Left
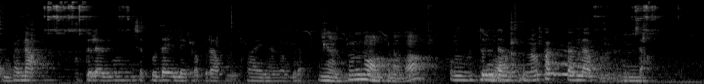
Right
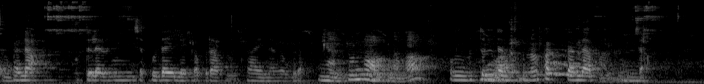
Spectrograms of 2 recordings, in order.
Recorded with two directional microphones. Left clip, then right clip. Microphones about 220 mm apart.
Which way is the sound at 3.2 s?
55° left (ahead or behind).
